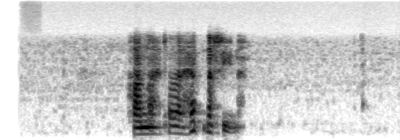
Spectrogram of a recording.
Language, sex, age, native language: Icelandic, male, 30-39, Icelandic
